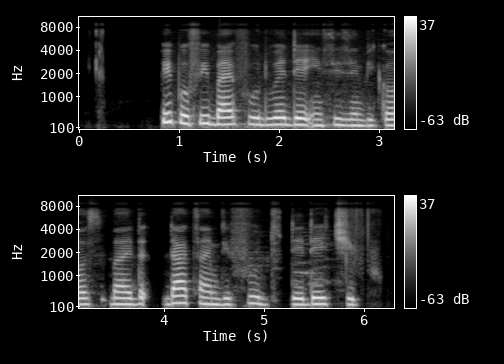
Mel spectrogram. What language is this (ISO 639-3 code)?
pcm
